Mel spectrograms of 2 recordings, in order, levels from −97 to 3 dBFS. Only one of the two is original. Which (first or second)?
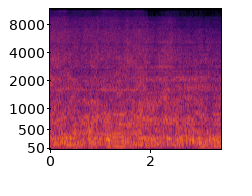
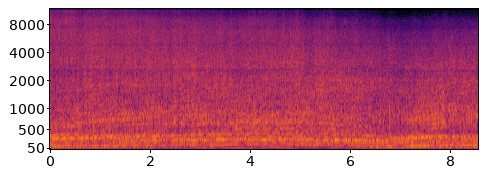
second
